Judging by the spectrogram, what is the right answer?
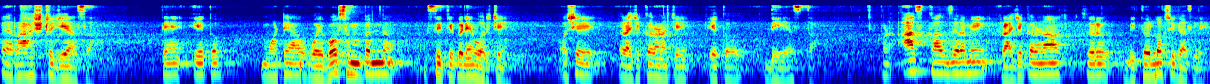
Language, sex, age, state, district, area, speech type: Goan Konkani, male, 60+, Goa, Canacona, rural, spontaneous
